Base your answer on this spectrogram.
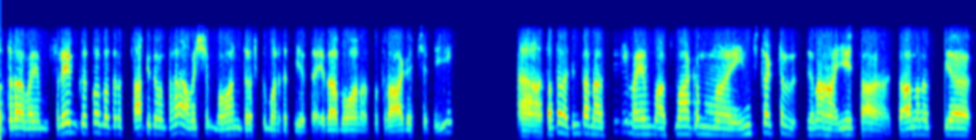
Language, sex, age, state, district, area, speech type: Sanskrit, male, 45-60, Karnataka, Bangalore Urban, urban, conversation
